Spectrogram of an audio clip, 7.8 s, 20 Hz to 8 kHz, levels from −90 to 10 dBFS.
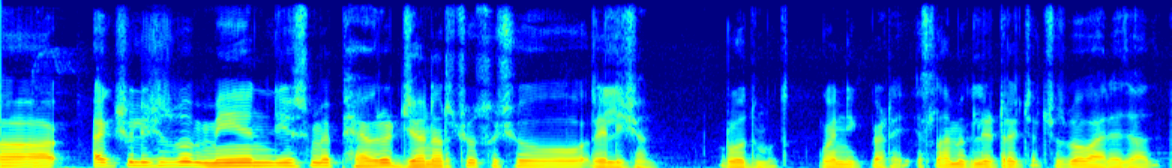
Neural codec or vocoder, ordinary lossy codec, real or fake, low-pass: none; none; real; none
